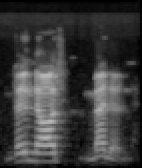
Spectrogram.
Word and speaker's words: Vinodh Menon: Because, ladies and gentlemen, I give you Vinodh Menon.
